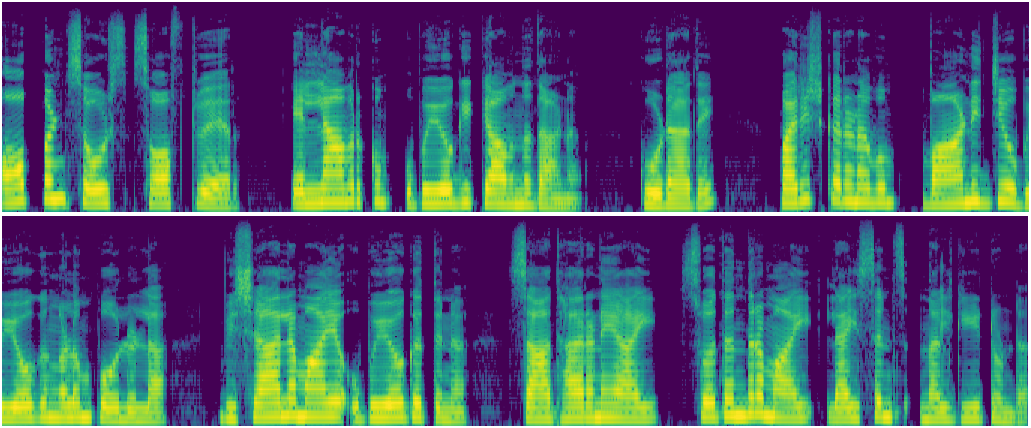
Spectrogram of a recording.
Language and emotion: Malayalam, neutral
